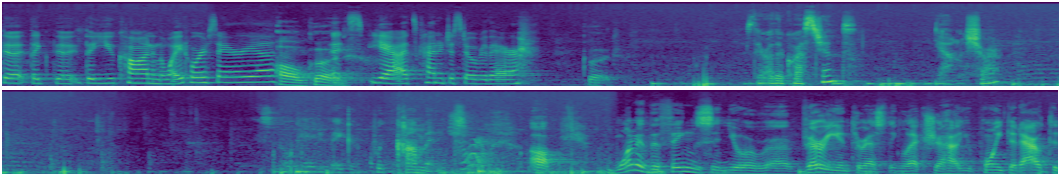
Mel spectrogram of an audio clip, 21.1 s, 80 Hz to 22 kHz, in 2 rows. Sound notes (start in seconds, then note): 5.3 chuckles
